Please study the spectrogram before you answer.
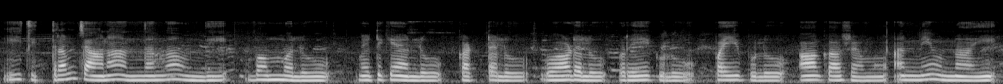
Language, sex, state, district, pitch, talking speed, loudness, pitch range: Telugu, female, Andhra Pradesh, Anantapur, 195 Hz, 85 wpm, -14 LUFS, 185-205 Hz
